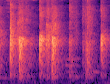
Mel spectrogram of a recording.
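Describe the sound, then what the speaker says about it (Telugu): A few people clapping in rhythm at a home cottage prayer meeting, five or six close, even claps in quick succession with no talk over them. "చప్పట్లు కొట్టారమ్మా."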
